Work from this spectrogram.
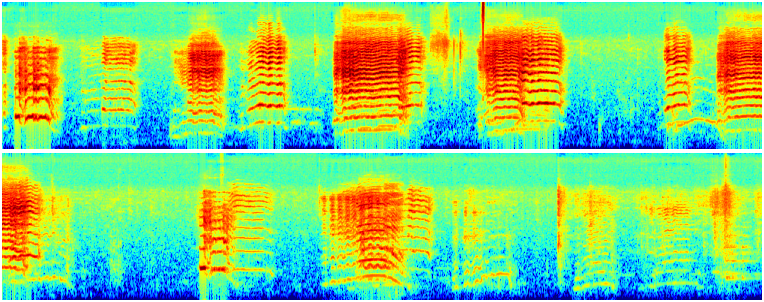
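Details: A herd of Boer goats at Acatlán de Osorio in Puebla, Mexico, bleating repeatedly in strong, shaky, harmonic calls of different pitches, loud in the first half and thinning to softer, scattered bleats later.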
